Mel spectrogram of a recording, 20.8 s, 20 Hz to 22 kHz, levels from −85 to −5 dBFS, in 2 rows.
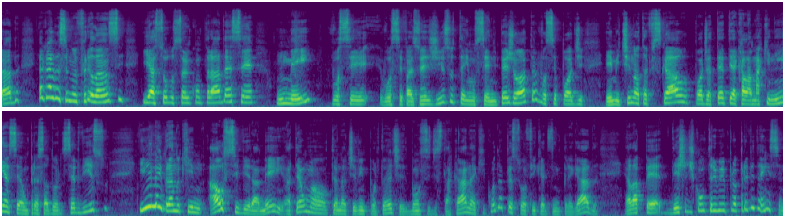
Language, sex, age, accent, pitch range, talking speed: Portuguese, male, 40-59, Brazilian, 125-200 Hz, 190 wpm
